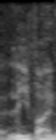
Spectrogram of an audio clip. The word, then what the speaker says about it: Levi: Äh, ich, wie wird er ausgesprochen? Levy oder Levi Stubbs? Der Sänger ich von den Levi. Levi, Levi, ne?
